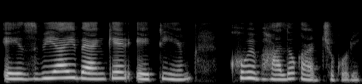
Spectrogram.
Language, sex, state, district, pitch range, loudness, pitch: Bengali, female, West Bengal, North 24 Parganas, 230-285 Hz, -23 LUFS, 255 Hz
